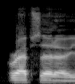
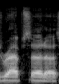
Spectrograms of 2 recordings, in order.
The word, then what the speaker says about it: Rapsodo: Is it pronounced Rapsodo? Rapsodo, yeah. There's a couple, some people say Rapsodo, but it is Rapsodo.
